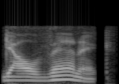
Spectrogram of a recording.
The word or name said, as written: galvanic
